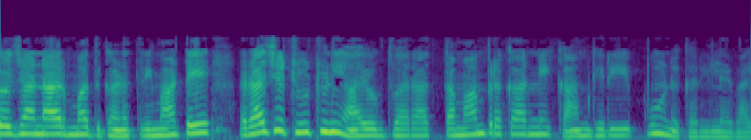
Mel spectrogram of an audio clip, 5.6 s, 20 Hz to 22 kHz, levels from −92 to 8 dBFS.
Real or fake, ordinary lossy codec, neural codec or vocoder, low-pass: real; none; none; 7.2 kHz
